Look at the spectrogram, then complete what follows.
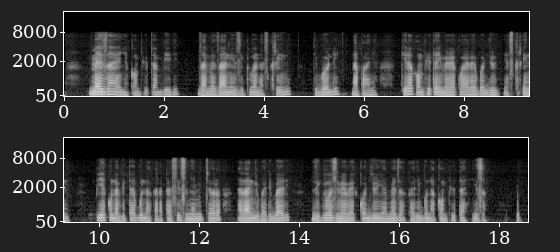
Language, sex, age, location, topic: Swahili, male, 25-35, Kisii, education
